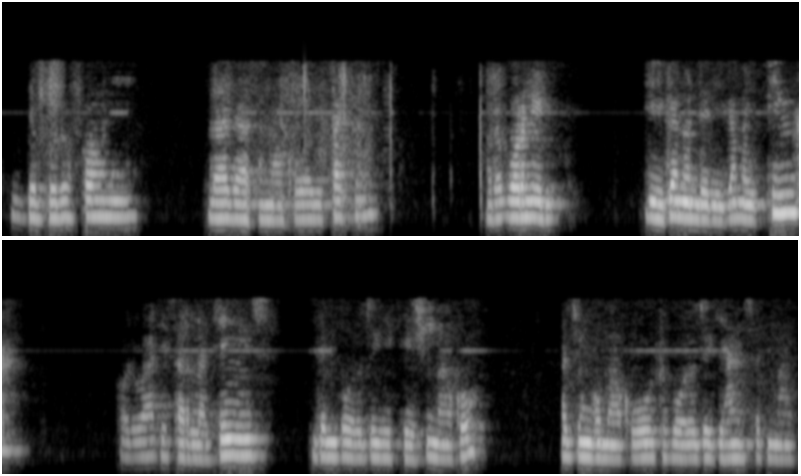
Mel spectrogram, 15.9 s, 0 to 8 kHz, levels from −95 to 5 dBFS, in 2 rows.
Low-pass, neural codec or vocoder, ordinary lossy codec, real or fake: 7.2 kHz; none; AAC, 16 kbps; real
